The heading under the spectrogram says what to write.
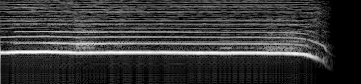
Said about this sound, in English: But it's the same scream, it's from Reality Bites. Yeah. Like the really, murder house. The really girly scream, yeah. Yeah, so this is the where we learn about Flanders' scream.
